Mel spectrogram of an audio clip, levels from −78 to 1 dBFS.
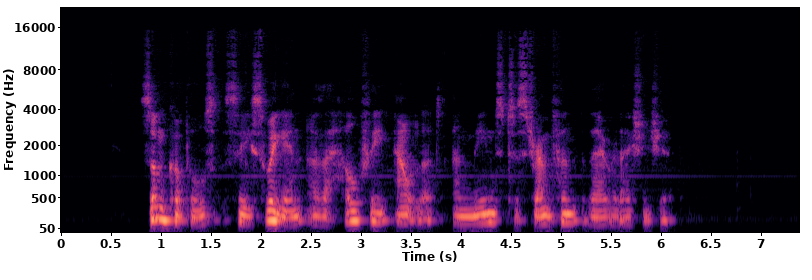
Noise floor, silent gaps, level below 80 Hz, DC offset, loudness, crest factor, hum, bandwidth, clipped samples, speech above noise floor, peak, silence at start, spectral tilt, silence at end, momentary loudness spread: -70 dBFS; none; -66 dBFS; under 0.1%; -26 LUFS; 22 dB; none; 15.5 kHz; under 0.1%; 45 dB; -6 dBFS; 0.8 s; -6.5 dB/octave; 1.25 s; 14 LU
